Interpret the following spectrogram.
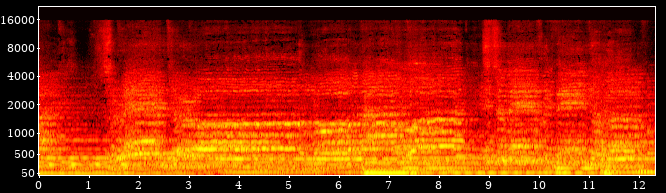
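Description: Live contemporary worship band: several voices singing together in harmony over strummed acoustic guitar and electric bass.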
